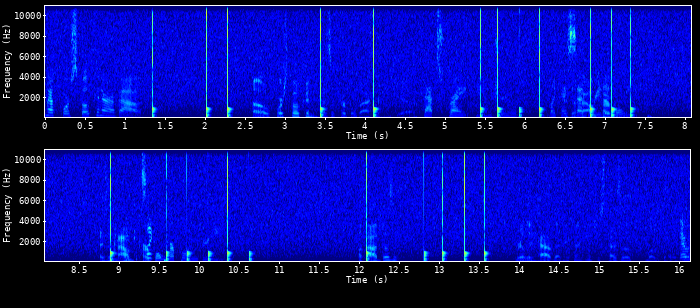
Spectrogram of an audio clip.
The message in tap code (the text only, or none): BASED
